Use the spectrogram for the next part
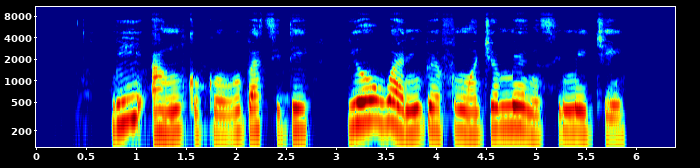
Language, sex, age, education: Yoruba, female, 15-29, tertiary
